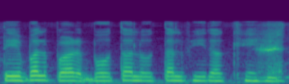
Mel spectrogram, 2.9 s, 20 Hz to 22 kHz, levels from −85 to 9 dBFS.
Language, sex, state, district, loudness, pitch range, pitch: Hindi, female, Bihar, Patna, -17 LUFS, 185-200 Hz, 190 Hz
